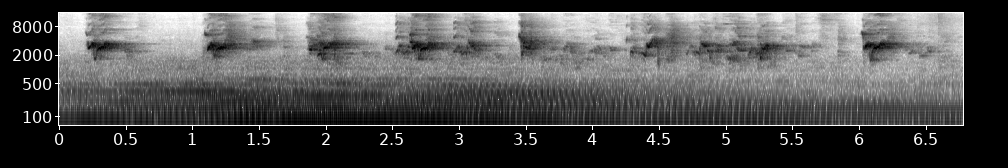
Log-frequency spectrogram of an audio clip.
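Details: Pet parakeets, one blue and one light yellow, chirp in quick short notes about once a second, high and slightly buzzy, over a steady low hum from the room.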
